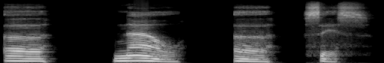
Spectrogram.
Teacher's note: Notice that the stress falls on now.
